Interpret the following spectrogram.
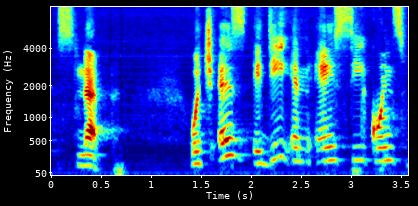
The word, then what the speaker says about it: SNP: call single nucleotide polymorphism which is abbreviated as nb and pronounced snap which is a dna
